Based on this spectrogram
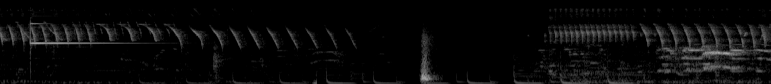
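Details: Captive canaries being paired as breeding stock so they mate again. Fast, high trill of repeated descending notes, then a thump and a pause. A buzzy high trill returns over background noise.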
